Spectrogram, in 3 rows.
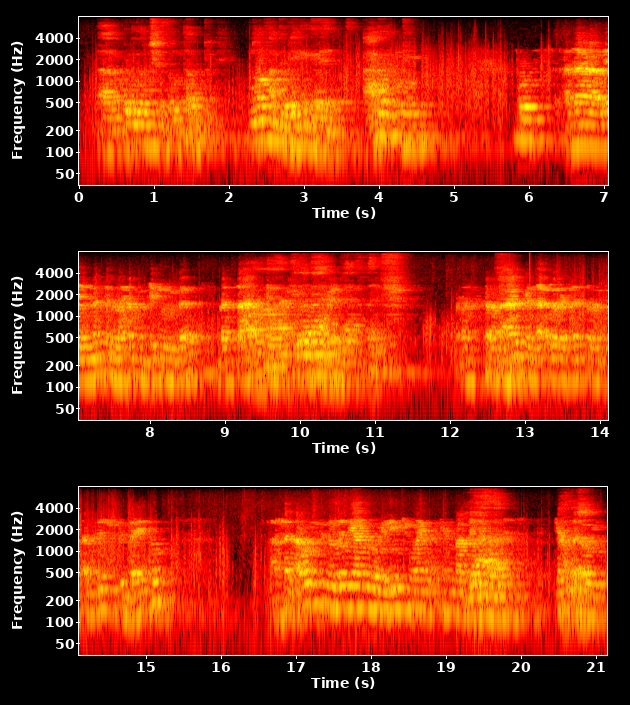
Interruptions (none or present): present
